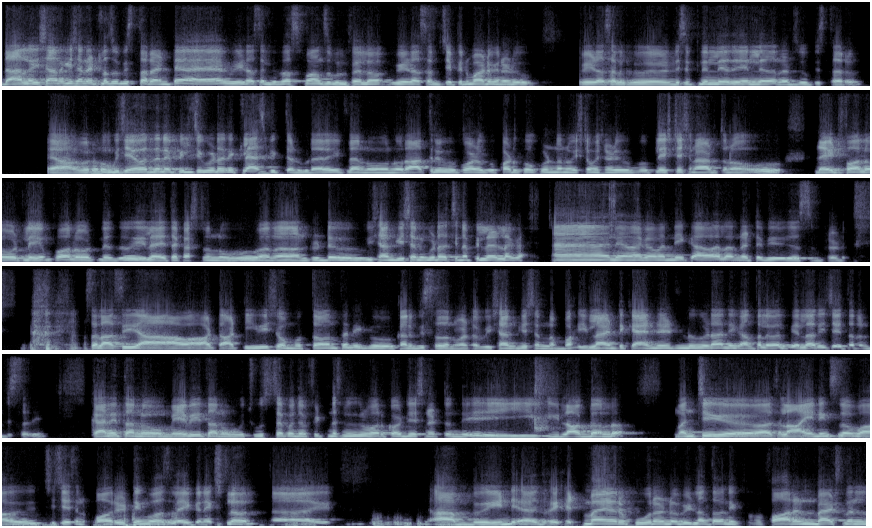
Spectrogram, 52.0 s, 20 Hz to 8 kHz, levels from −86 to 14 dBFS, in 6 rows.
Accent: native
